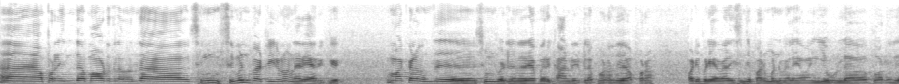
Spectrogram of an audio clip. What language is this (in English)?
Tamil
